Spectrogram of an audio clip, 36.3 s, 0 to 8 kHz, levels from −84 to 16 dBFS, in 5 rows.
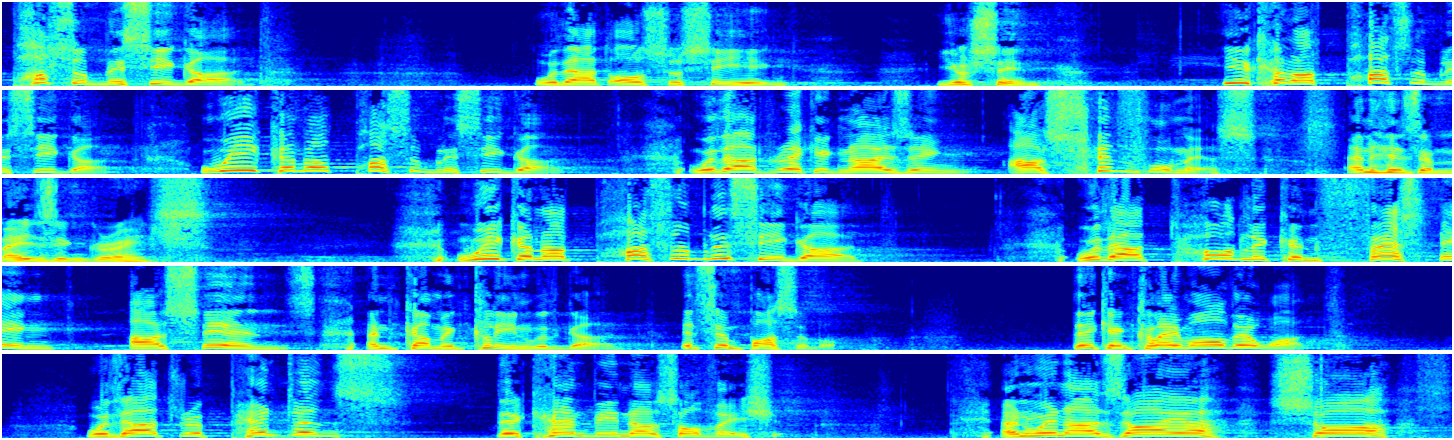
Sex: male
